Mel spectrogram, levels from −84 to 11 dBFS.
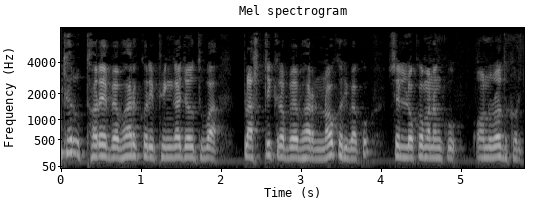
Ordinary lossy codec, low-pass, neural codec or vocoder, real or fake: none; 7.2 kHz; none; real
